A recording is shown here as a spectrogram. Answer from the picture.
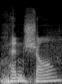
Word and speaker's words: penchant: But knowing Jeff and just his penchant, is that penchant? Penchant. Anyway, penchant. It's just penchant. Penchant, We've anglicized that by now. All the last letters are silent.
